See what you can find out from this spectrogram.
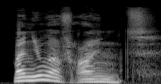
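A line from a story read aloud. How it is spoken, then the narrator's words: Loud, solemnly stern. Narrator (German): sagte der Erzchormeister laut und mit feierlicher Strenge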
